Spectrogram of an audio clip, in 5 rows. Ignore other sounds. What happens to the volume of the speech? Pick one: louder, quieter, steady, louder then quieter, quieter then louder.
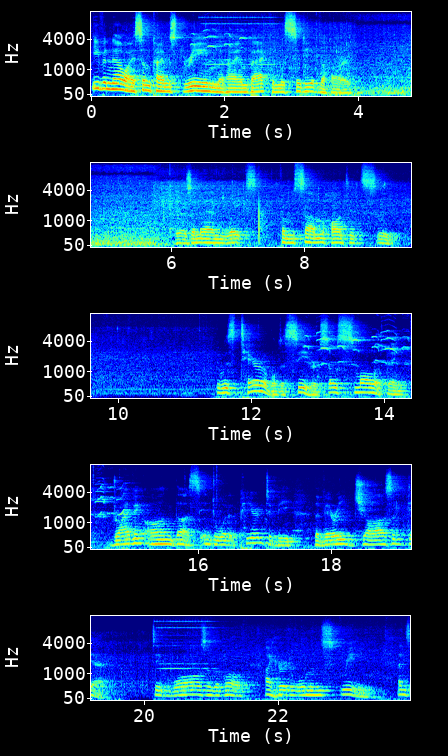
quieter.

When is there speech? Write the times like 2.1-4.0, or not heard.
0.0-4.0, 6.0-9.3, 11.5-23.9.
